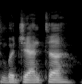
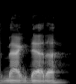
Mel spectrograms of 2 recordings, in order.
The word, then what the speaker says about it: magenta: First there was magenta, which I said as magneta.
